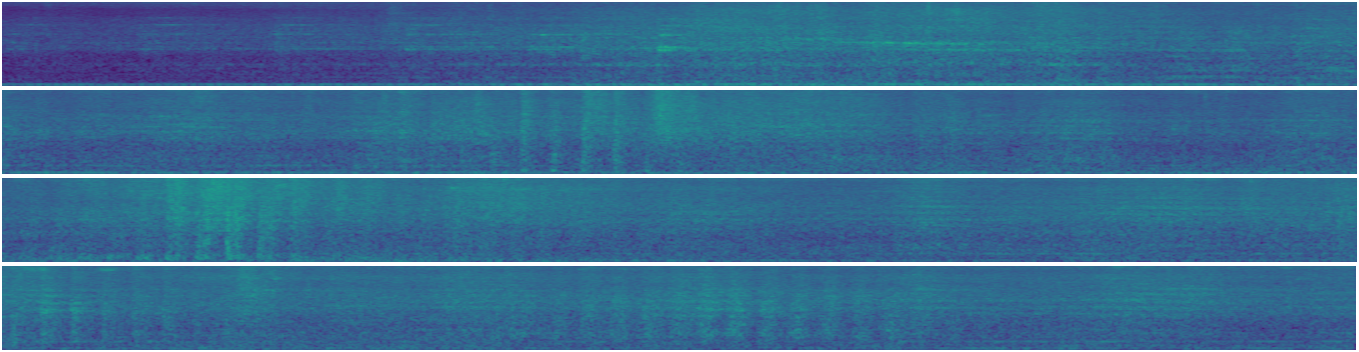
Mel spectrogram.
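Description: Norfolk Southern intermodal freight train passing close by. A low diesel rumble, loudest about four seconds in, gives way to the steady clickety-clack of wheels over rail joints as the container cars roll past, with one brief louder surge about halfway through.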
